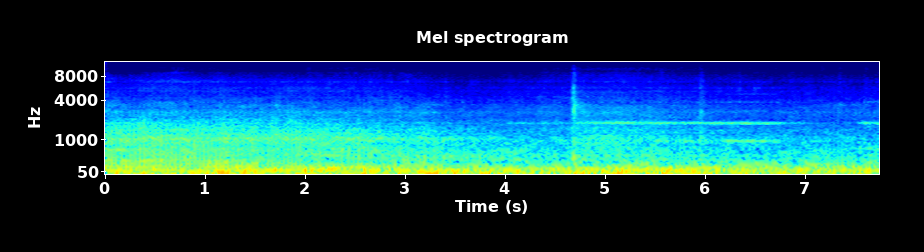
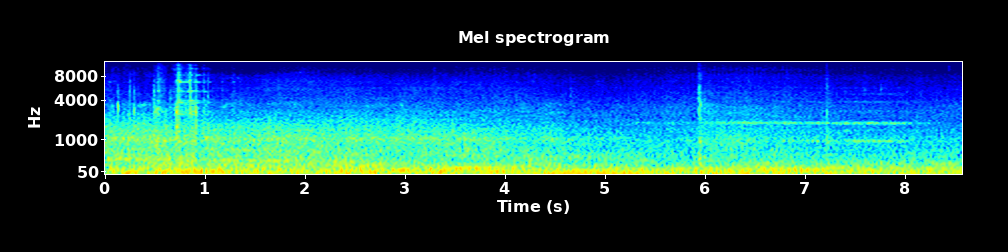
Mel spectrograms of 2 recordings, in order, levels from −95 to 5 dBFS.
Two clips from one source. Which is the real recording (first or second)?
second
